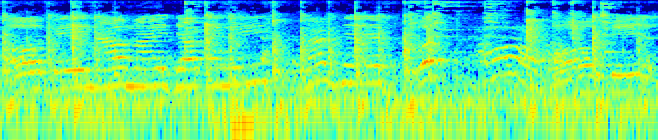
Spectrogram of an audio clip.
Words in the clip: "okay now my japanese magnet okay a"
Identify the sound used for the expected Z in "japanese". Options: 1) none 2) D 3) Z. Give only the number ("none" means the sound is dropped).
1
